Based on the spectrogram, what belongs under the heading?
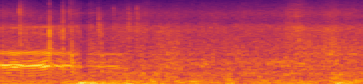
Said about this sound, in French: Coup de chance, il s'est rétabli tout seul. Pas besoin de sortir. Le bateau il s'est couché et le pilote a tiré la barre et il a réussi à redresser le bateau tout seul. On s'est planté dans la vague, le bateau s'est arrêté.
